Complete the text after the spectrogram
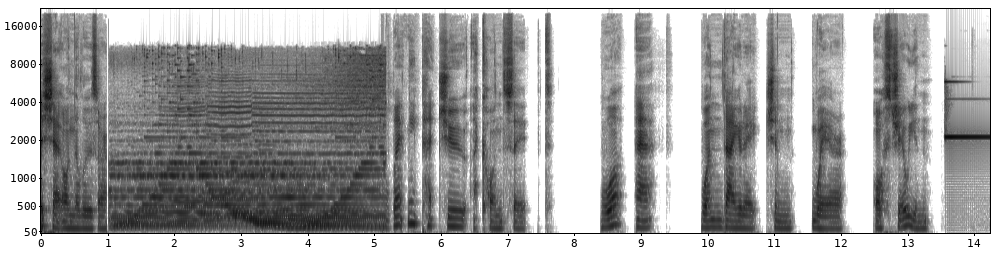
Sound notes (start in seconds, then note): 13.6 message DING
